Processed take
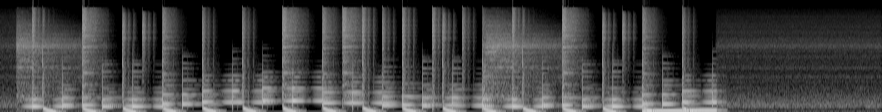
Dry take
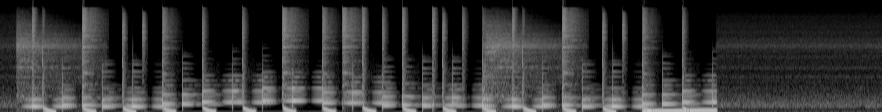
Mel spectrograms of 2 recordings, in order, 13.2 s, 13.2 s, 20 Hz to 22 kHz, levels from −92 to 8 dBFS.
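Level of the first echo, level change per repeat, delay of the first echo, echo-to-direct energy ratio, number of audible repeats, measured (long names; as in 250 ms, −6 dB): −16.0 dB, −7.0 dB, 78 ms, −15.5 dB, 2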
